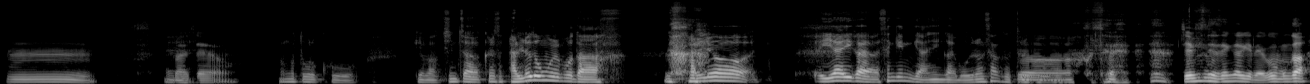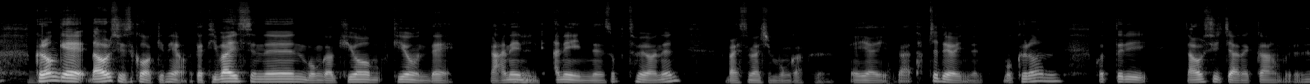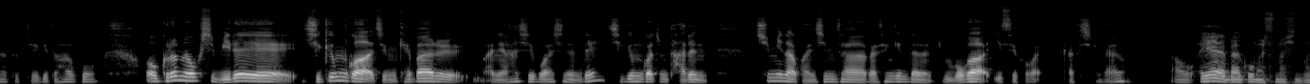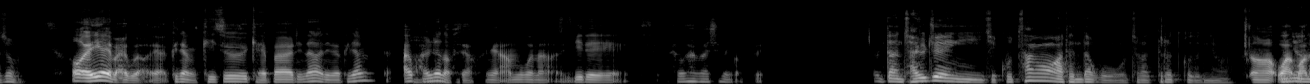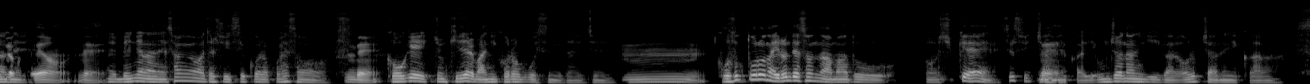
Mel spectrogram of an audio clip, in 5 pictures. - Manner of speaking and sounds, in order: laugh; laughing while speaking: "네. 재밌는 생각이네요"; tapping; other background noise
- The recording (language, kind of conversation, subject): Korean, unstructured, 미래에 어떤 모습으로 살고 싶나요?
